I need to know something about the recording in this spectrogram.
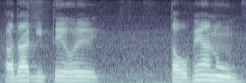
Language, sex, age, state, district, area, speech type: Punjabi, male, 30-45, Punjab, Mansa, urban, spontaneous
